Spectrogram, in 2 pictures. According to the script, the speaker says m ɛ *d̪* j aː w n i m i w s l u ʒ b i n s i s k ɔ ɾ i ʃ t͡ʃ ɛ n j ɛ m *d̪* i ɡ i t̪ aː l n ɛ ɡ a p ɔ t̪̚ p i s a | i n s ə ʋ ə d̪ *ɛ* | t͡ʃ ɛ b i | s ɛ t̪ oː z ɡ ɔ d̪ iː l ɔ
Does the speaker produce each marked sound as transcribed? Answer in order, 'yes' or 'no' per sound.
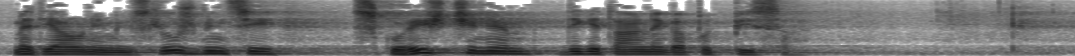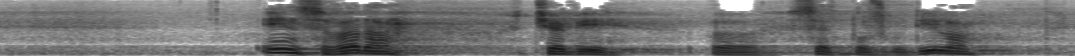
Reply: yes, yes, no

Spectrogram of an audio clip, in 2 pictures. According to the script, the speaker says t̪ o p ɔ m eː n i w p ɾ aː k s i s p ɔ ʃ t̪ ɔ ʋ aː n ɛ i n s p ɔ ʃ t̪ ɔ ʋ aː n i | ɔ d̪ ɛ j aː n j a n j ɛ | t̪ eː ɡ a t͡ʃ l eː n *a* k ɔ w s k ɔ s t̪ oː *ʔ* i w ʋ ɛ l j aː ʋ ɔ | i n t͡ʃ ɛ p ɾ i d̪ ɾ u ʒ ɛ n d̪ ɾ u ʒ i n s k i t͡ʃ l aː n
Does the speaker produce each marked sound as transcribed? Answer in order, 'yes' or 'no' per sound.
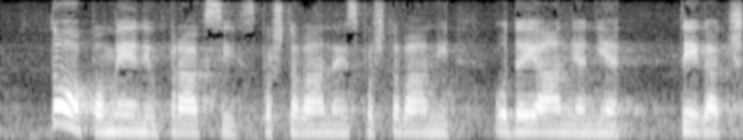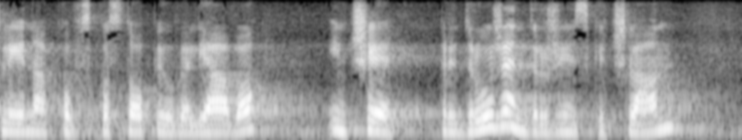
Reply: yes, no

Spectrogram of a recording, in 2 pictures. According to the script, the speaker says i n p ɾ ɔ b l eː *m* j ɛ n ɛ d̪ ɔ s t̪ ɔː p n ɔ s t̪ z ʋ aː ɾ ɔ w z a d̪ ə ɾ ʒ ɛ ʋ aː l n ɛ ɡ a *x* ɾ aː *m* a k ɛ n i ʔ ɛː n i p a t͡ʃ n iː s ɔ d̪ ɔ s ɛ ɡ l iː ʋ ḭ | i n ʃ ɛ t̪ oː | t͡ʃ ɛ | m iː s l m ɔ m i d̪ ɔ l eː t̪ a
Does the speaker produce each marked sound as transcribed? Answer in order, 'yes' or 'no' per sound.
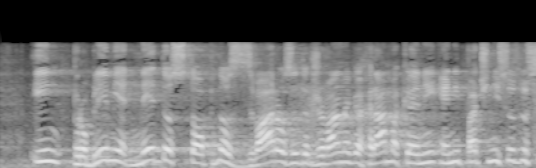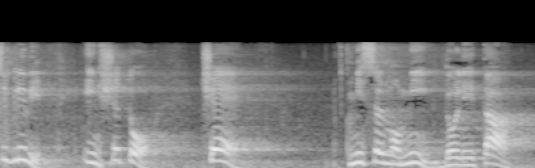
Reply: yes, yes, yes

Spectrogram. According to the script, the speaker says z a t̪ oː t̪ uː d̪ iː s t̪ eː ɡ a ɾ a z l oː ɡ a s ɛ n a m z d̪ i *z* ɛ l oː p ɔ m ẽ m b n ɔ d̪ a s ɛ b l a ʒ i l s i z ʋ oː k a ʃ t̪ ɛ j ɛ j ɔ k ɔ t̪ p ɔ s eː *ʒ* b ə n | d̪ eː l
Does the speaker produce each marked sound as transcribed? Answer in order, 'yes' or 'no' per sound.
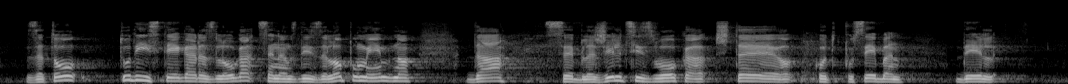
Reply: yes, no

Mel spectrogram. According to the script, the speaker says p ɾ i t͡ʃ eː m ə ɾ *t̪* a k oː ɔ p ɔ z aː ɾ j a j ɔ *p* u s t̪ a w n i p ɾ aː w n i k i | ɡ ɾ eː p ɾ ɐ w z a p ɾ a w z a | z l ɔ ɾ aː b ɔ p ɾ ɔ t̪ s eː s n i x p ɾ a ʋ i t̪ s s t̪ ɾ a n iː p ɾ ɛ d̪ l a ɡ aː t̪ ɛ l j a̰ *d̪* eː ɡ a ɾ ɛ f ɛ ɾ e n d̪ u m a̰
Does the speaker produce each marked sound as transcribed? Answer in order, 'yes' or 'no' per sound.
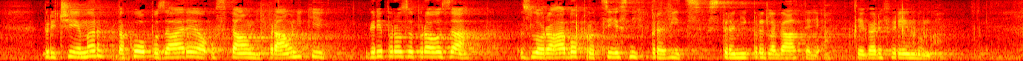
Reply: yes, no, no

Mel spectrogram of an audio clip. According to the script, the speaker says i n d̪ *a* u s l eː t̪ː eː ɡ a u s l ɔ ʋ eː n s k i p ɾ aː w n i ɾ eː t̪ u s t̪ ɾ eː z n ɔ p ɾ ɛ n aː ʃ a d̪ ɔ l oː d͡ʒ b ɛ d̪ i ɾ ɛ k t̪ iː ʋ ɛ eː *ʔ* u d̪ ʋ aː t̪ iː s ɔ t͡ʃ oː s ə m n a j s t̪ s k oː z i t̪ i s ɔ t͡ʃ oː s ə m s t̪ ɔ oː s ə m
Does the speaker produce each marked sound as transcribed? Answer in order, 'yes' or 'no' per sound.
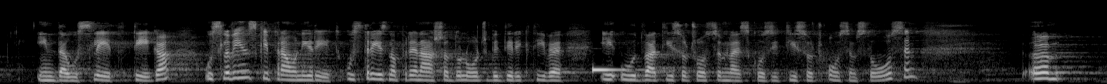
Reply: yes, yes

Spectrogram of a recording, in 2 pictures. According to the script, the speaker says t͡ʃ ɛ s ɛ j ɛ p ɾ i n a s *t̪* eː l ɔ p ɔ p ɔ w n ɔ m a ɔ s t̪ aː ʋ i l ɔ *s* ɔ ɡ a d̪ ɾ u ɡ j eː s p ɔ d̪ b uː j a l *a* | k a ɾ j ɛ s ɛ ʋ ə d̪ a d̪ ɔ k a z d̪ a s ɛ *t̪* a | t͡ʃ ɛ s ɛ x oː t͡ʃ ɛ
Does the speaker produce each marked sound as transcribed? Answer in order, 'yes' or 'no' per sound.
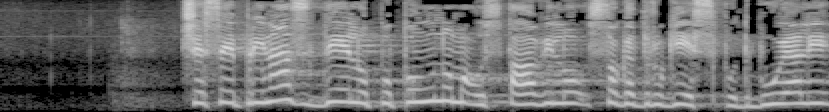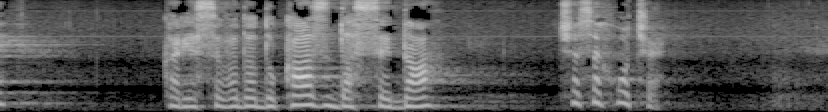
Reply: no, yes, no, no

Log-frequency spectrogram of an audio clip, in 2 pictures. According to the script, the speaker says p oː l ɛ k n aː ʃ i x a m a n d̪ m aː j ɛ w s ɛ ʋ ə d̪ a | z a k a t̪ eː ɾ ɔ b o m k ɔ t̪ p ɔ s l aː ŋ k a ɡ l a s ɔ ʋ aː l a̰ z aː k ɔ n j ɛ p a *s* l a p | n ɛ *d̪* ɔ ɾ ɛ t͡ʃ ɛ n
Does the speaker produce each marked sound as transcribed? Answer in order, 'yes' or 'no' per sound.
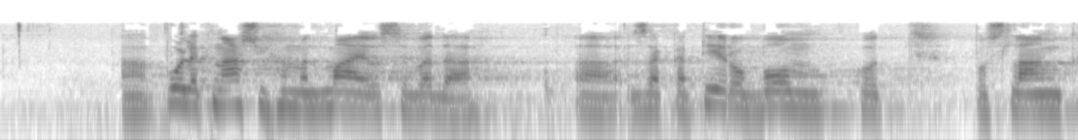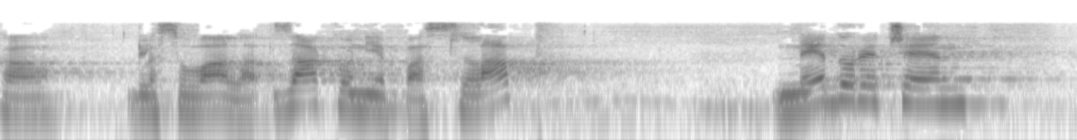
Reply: yes, yes

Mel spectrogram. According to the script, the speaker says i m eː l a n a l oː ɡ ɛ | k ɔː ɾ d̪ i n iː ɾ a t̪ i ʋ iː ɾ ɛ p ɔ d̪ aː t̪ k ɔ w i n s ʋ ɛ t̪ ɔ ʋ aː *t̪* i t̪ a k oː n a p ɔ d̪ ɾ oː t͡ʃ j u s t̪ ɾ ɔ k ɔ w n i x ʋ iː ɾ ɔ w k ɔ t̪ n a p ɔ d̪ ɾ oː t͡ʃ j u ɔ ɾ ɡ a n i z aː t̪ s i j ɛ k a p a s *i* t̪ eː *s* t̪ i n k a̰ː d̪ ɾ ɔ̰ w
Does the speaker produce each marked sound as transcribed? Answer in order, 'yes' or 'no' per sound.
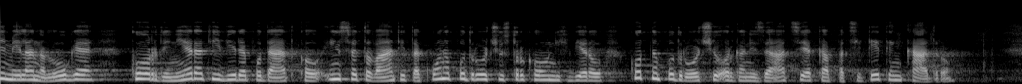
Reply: yes, yes, no

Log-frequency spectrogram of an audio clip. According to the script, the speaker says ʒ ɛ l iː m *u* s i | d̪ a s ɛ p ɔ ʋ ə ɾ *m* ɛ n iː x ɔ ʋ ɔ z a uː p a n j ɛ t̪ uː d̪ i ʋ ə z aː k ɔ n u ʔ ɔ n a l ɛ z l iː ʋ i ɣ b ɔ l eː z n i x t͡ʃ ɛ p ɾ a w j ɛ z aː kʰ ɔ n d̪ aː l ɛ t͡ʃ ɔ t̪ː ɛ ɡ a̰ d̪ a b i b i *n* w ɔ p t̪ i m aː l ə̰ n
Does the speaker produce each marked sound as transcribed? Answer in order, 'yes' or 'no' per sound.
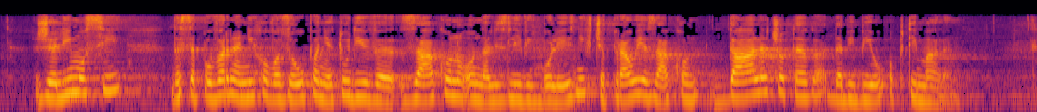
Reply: no, no, no

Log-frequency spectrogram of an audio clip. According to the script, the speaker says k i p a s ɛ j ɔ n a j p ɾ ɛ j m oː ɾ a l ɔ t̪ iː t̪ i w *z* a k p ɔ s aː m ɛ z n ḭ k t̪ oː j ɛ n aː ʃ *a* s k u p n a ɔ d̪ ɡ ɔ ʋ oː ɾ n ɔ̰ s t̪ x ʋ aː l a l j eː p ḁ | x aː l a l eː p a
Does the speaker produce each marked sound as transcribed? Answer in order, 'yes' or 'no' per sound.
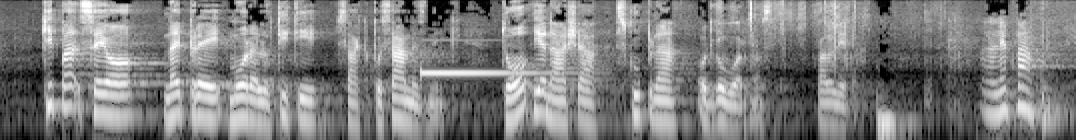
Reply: no, yes

